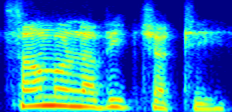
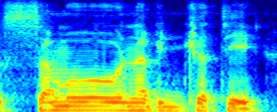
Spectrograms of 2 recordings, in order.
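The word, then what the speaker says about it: saṃhati: the least difficult anyway Samhati okay you said you again you shorten samati sami yes always long always yeah and um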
